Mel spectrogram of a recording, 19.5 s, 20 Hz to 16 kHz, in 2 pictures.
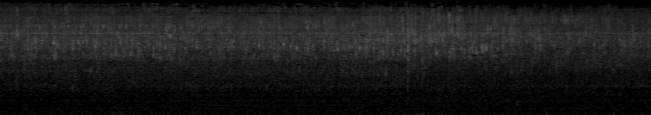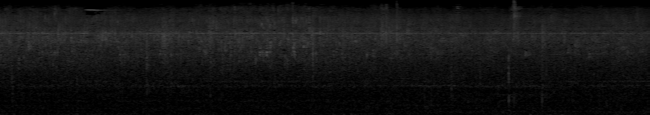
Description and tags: The fountain outside at the hospital emergency room recorded with DS-40.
